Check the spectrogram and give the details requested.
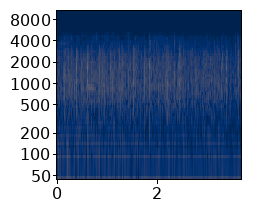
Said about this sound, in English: Hallelujah. We give the Lord a big clap of praise. Hallelujah.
